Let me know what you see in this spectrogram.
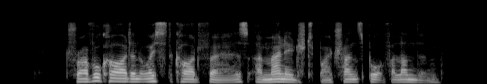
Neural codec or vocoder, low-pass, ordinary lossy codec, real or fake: none; 7.2 kHz; none; real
